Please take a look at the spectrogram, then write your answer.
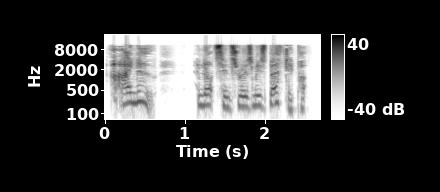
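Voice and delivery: high, hurried, cut short mid-word; distressed, breaking off. A narrator's reading. Young woman reminded of her sister's death, distressed. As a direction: blurt it high and stop dead. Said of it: "She stopped in distress".

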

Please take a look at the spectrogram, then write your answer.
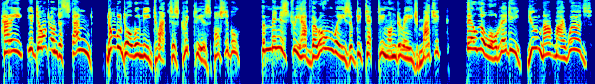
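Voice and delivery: put-on flustered elderly neighbour; fretful old lady. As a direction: panic about telling the headmaster. Mrs Figg warning Harry.

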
